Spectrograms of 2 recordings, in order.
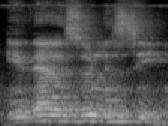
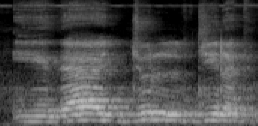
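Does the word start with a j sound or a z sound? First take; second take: z sound; j sound. First: The word starts with a z sound. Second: The word starts with a j sound. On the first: The speaker calls it right. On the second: The speaker calls it wrong. "Tidak dibaca"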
